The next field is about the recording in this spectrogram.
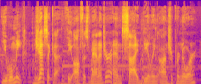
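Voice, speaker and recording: A man's voice: medium pitch, animated, fairly quick. A man hosting a podcast, reading a scripted introduction in an upbeat, theatrical manner. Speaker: podcast host. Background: music.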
